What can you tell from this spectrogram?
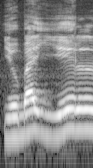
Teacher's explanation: tasdidkan huruf iya-nya, tengah lidah naik.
